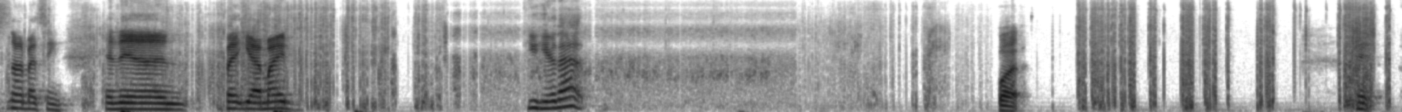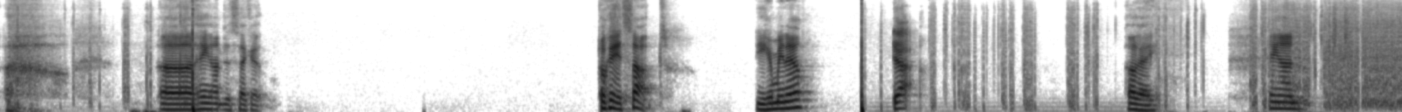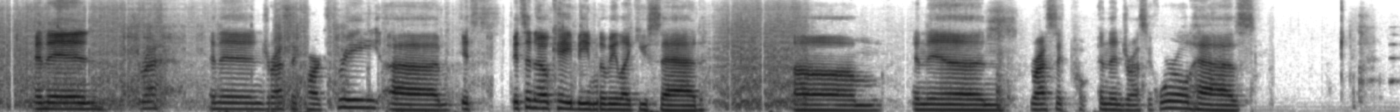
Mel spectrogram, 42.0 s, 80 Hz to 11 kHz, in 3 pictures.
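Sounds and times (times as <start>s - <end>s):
scratchy crackling line noise: 0.0s - 16.6s, 22.6s - 42.0s.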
